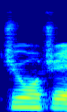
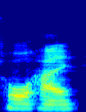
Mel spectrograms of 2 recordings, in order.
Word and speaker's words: Jorge: There was also another Argentinian dictator that I thought was called Georgie, and it was actually pronounced Jorge.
